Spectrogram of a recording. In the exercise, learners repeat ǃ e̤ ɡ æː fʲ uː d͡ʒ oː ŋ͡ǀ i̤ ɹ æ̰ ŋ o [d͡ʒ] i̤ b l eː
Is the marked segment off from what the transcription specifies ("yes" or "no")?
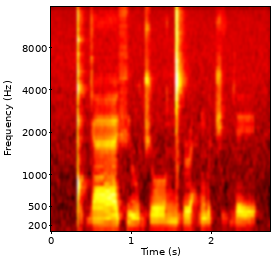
yes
